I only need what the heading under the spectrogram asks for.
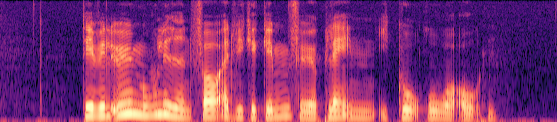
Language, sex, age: Danish, female, 23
